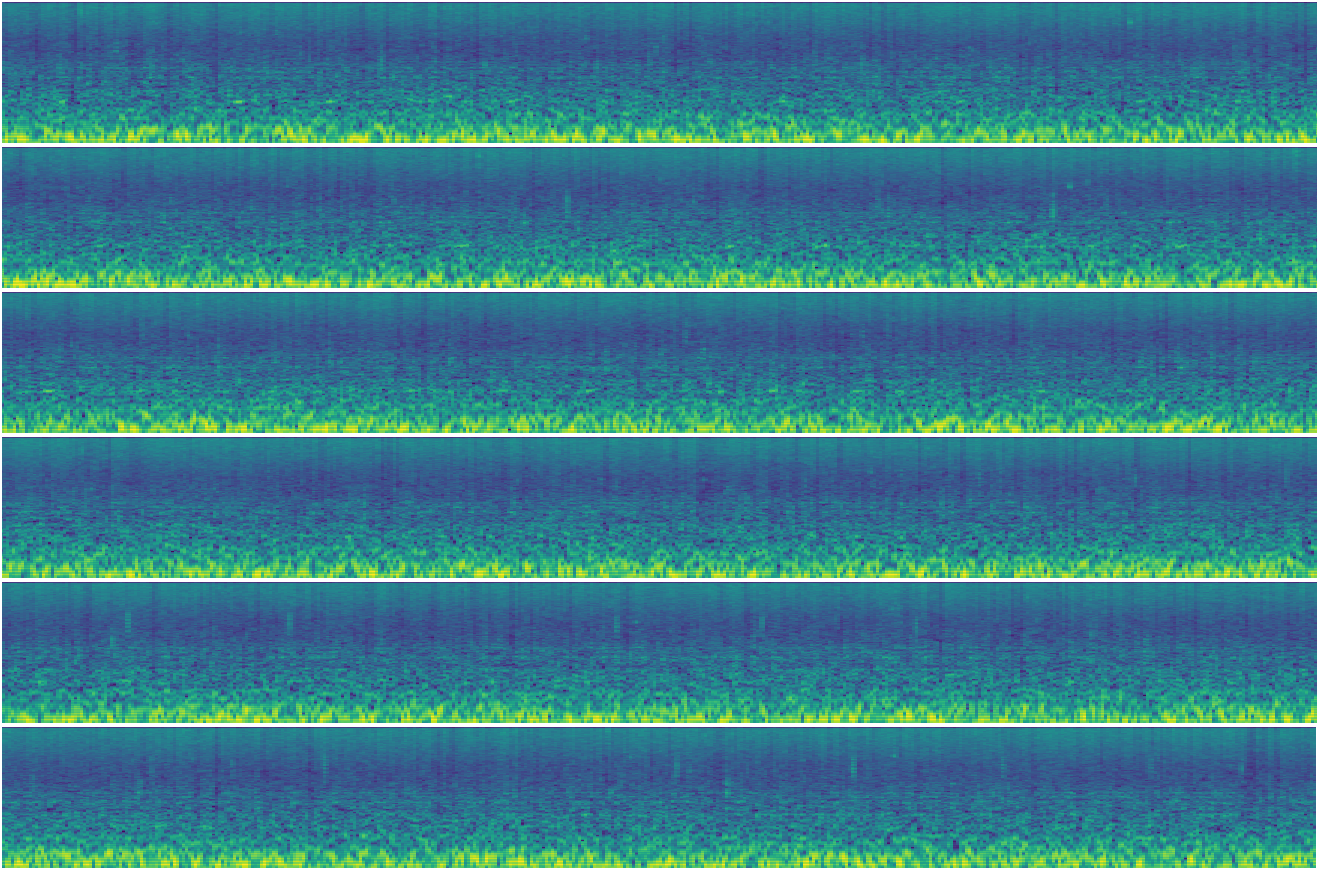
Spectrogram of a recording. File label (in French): cachalot, Physeter Macrocephalus, gaussian noise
